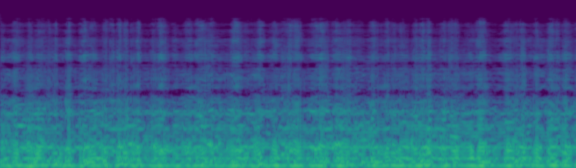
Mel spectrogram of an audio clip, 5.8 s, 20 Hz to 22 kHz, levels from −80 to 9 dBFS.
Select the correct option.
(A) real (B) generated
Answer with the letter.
B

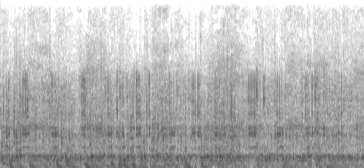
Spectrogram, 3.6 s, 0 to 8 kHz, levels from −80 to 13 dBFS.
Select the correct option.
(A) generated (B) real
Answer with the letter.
A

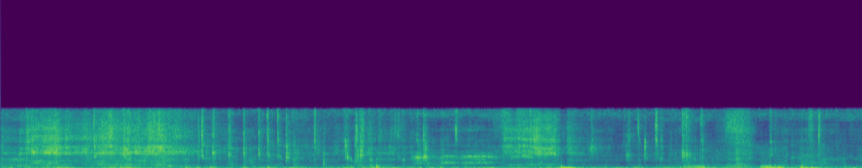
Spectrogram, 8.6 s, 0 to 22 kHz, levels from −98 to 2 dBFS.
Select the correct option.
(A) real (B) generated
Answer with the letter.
B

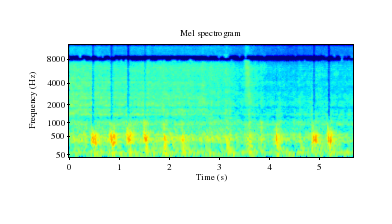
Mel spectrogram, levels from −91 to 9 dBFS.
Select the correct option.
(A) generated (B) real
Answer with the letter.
A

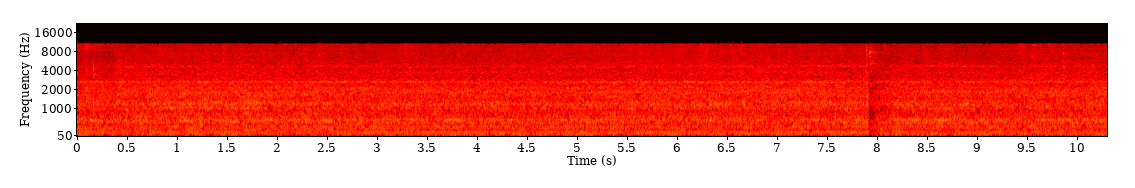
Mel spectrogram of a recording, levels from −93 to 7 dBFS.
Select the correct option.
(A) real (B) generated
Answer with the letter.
A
